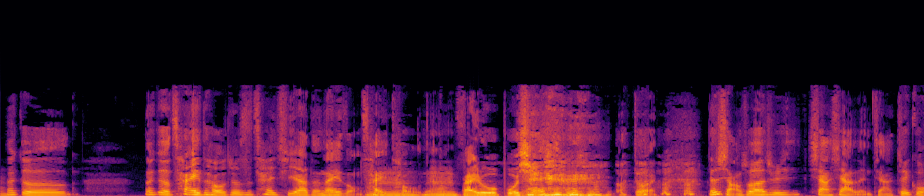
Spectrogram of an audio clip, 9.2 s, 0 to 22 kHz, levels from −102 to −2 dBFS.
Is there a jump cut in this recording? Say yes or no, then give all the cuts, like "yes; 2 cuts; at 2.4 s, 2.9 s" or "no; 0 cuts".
yes; 1 cut; at 8.0 s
